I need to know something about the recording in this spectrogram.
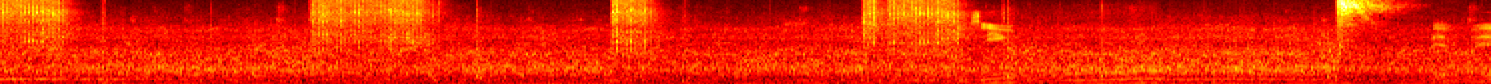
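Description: A race car engine idles.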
